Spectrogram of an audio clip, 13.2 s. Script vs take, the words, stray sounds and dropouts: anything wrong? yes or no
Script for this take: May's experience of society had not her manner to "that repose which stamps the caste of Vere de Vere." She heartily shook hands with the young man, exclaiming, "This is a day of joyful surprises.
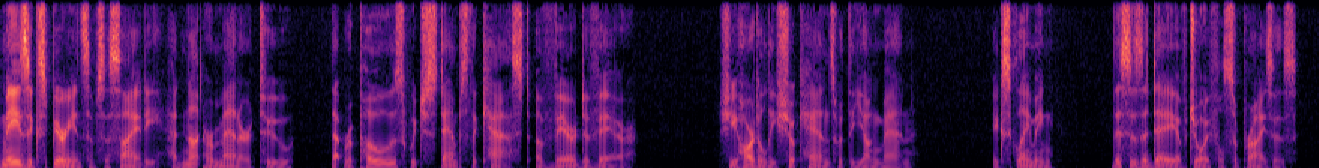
no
